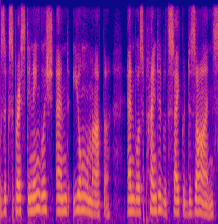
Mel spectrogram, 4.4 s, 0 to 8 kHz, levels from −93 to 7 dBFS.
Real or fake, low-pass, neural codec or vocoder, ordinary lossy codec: fake; 7.2 kHz; codec, 16 kHz in and 24 kHz out, 1 kbps, XY-Tokenizer; Opus, 64 kbps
